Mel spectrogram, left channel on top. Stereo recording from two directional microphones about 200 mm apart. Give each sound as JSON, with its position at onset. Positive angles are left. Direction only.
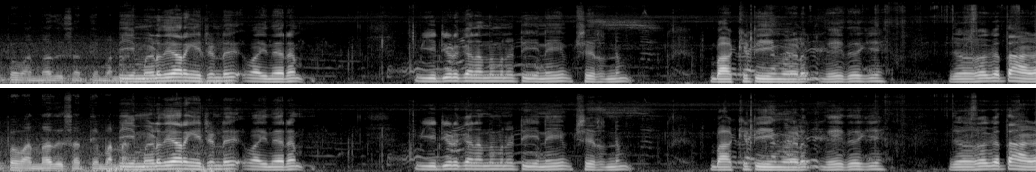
{"t": 0.2, "sound": "speech", "side_deg": -30}
{"t": 1.2, "sound": "speech", "side_deg": 5}
{"t": 7.2, "sound": "speech", "side_deg": 15}
{"t": 7.5, "sound": "speech", "side_deg": 5}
